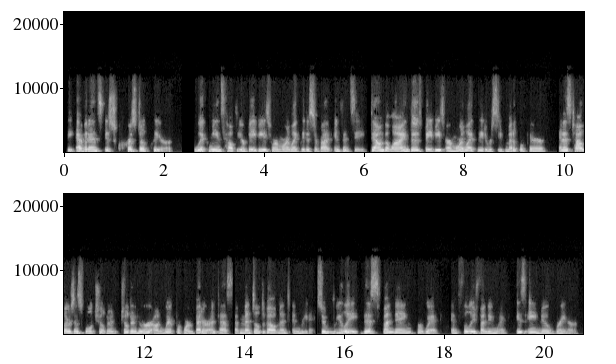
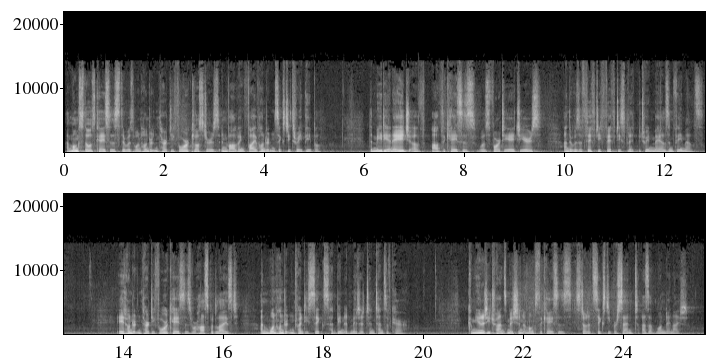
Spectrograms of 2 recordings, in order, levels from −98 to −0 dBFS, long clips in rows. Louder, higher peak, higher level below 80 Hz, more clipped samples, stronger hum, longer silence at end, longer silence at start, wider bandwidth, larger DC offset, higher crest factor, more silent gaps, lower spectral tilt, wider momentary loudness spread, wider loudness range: first, -20 LUFS vs -24 LUFS; about the same, -2 dBFS vs -2 dBFS; second, -66 dBFS vs -56 dBFS; neither; neither; about the same, 0.1 s vs 0.1 s; about the same, 0.1 s vs 0.05 s; second, 12 kHz vs 15 kHz; neither; second, 16 dB vs 24 dB; first, 2.36-2.61 s, 15.43-15.47 s vs none; about the same, -5 dB/octave vs -4 dB/octave; about the same, 9 LU vs 11 LU; about the same, 3 LU vs 5 LU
